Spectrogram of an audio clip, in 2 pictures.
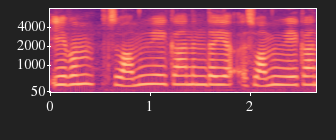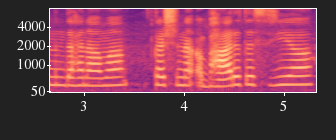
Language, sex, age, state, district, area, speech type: Sanskrit, female, 18-30, Karnataka, Bangalore Rural, rural, spontaneous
